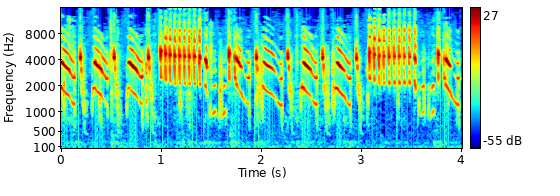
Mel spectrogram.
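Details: Captive Java sparrow pair courting: the male sings quick, tinkling downslurred notes while both birds make bill clicks, giving dry, buzzing rattles of rapid clicks twice; display precedes copulation.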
